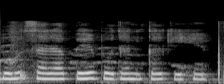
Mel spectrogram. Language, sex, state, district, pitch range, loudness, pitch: Hindi, female, Arunachal Pradesh, Longding, 250-260 Hz, -16 LUFS, 255 Hz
